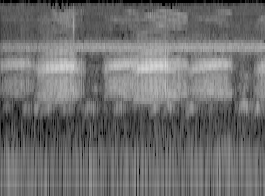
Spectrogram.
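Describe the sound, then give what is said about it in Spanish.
A frog croaks in a steady series of buzzy, pulsing calls, about four drawn-out bursts with short gaps between them, moderately loud, with no voices. “También es la rana.”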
